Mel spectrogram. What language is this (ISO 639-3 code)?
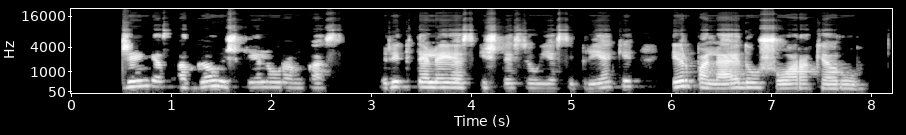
lit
